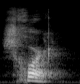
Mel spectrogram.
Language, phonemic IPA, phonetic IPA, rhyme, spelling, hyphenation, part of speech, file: Dutch, /sxɔr/, [sʷχɔ̜̈ə̯ʀ̥], -ɔr, schor, schor, adjective / noun, Nl-schor.ogg
- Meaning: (adjective) hoarse, husky; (noun) a plain or marsh formed by silt deposits unprotected by any dykes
